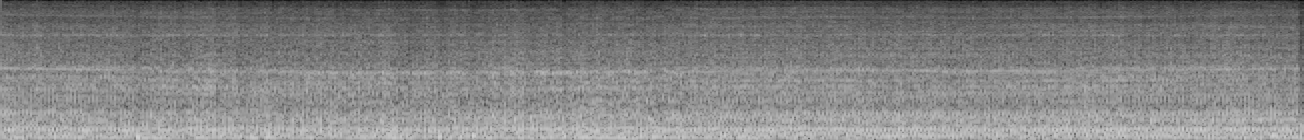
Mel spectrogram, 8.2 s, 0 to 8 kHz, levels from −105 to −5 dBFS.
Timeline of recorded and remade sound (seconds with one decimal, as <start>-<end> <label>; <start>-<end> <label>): 0.0-0.9 recorded; 0.9-4.3 remade; 4.3-8.2 recorded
